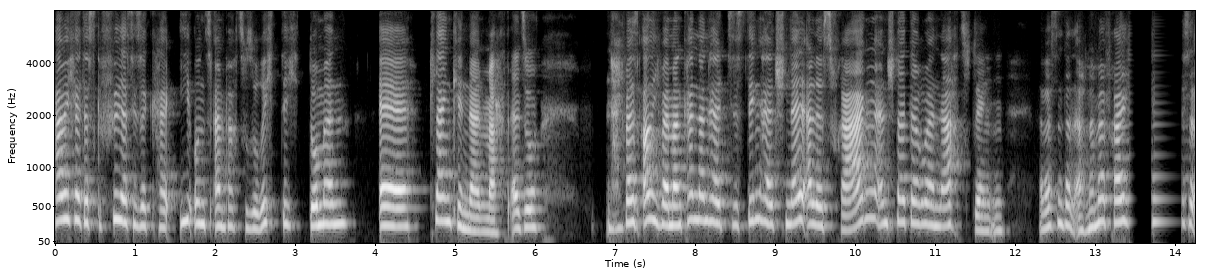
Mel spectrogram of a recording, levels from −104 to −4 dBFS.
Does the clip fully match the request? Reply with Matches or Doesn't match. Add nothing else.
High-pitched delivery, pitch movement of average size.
Matches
